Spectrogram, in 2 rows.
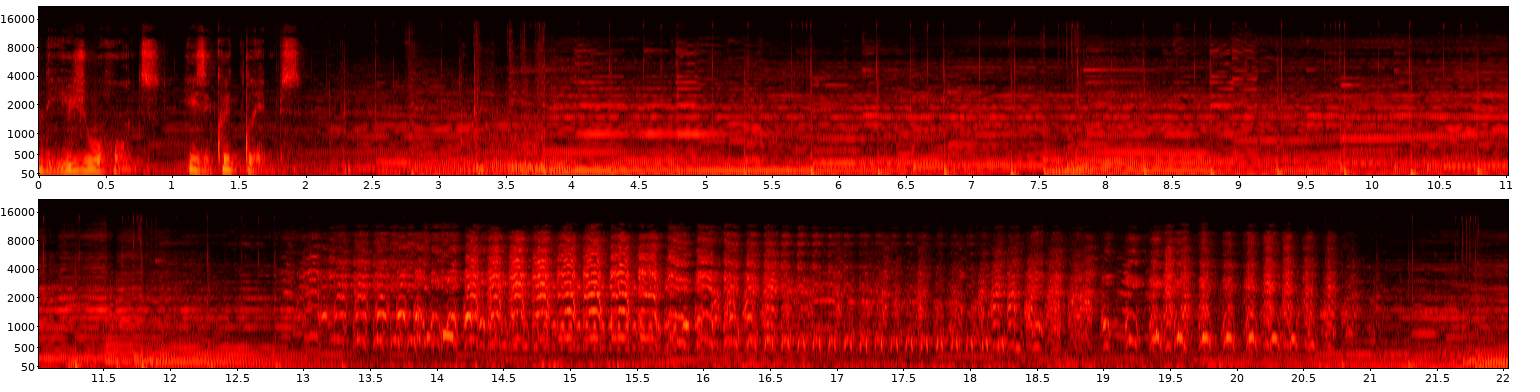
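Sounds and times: kookaburras laughing: 12.8 - 21.3.

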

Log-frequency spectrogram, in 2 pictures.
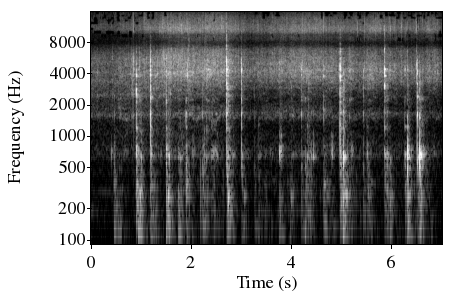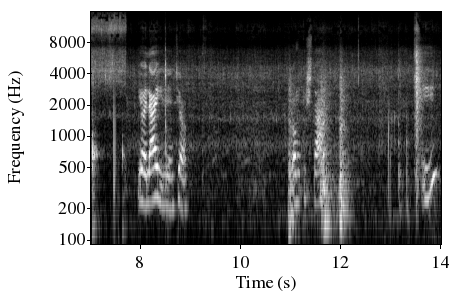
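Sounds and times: vegetables sizzling in oil: 0.0 - 14.0
spoon knocking and scraping pot: 0.4 - 7.8.

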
